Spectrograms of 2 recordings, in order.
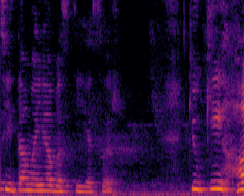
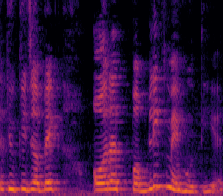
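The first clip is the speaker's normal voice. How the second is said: ordinary talk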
